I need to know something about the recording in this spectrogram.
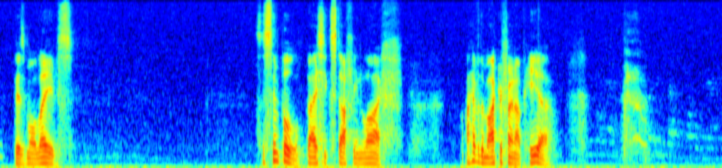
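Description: A man speaks calmly through a microphone in an echoing room, pausing between phrases.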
